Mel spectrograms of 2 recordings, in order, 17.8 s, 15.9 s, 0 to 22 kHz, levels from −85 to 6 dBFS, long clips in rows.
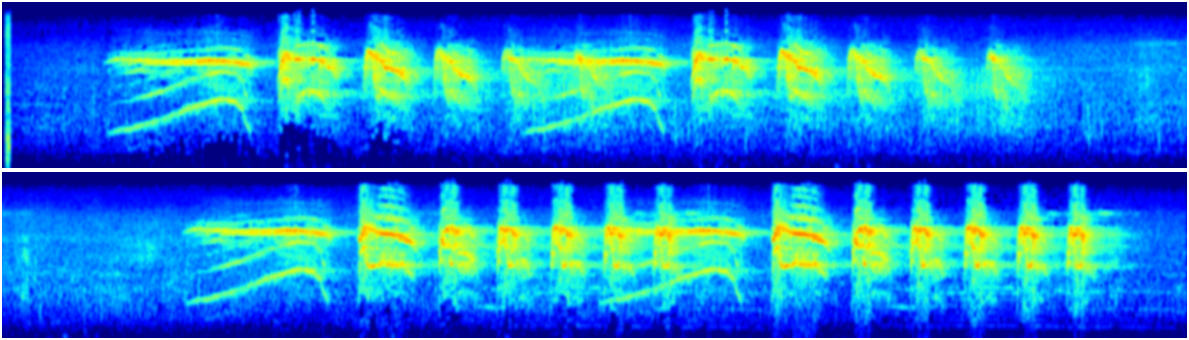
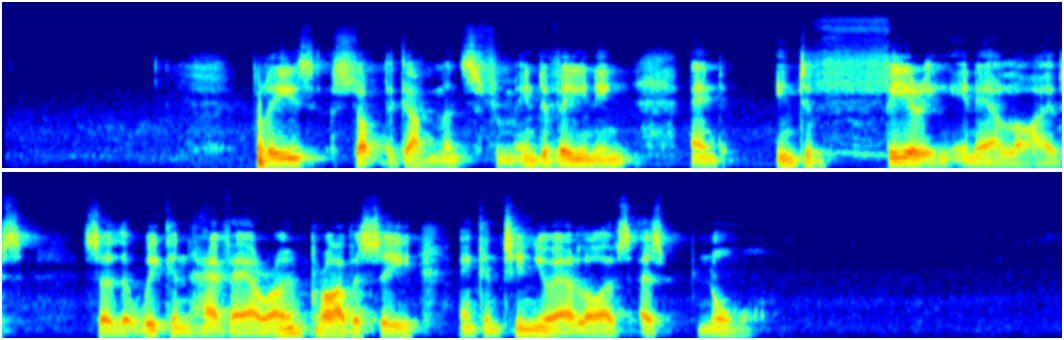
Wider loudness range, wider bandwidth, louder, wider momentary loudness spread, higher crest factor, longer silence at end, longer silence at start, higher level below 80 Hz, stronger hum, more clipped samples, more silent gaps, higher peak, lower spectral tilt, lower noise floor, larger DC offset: first, 12 LU vs 4 LU; first, 17 kHz vs 14.5 kHz; first, -13 LUFS vs -20 LUFS; about the same, 9 LU vs 10 LU; about the same, 16 dB vs 20 dB; second, 0.5 s vs 2.35 s; second, 0 s vs 1.45 s; second, -82 dBFS vs -52 dBFS; neither; neither; neither; about the same, 0 dBFS vs 0 dBFS; second, 7 dB/octave vs -5.5 dB/octave; second, -49 dBFS vs -65 dBFS; neither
